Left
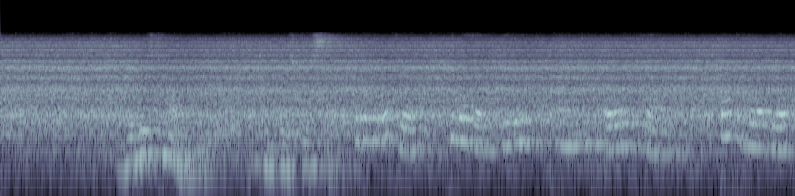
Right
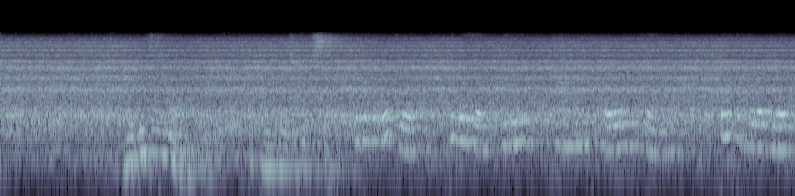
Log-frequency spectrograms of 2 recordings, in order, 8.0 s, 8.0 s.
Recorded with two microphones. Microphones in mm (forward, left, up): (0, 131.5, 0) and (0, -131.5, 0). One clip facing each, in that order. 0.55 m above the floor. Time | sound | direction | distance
0.0 | running water | 70° right (ahead or behind) | 1.0 m
1.1 | a man speaking | 25° right (ahead or behind) | 0.8 m
3.5 | a woman speaking | 10° right (ahead or behind) | 0.7 m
